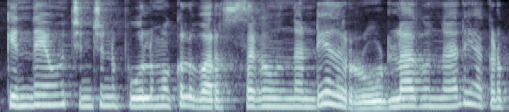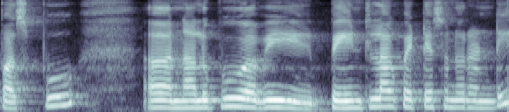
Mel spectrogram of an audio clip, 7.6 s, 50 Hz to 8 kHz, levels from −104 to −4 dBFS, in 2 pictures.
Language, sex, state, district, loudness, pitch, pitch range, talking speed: Telugu, female, Telangana, Hyderabad, -16 LUFS, 210 Hz, 190-225 Hz, 125 wpm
